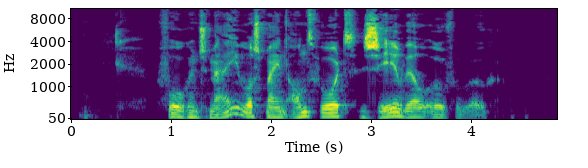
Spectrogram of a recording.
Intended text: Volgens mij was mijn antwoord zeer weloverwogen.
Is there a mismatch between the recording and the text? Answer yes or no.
no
